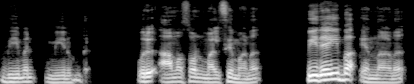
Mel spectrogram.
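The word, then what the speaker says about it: piraíba: മീനുണ്ട് ഒരു ആമസോൺ മത്സ്യമാണ് പിരൈബ എന്നാണ് ആ മത്സ്യത്തിന്റെ പേര് പിയാബ എന്നൊക്കെ ഇതിനൊരു ഉച്ചാരണം ഉണ്ട് പക്ഷേ പുറം രാജ്യങ്ങളിൽ ഉള്ളവർ കൂടുതലും ഉപയോഗിക്കുന്നത് പിരൈബ എന്ന് പറഞ്ഞ ഒരു ഉച്ചാരണമാണ് പേരാണ് ഈ പിരൈബ മത്സ്യത്തിന്റെ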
